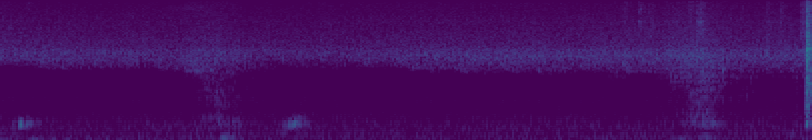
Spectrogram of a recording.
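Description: Near silence, with a faint steady high hiss: the fizzing of hot piranha solution (sulfuric acid and hydrogen peroxide) bubbling around a chicken drumstick lowered into it.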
